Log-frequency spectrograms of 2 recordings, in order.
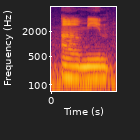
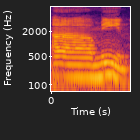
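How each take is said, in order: First: The first vowel is kept short. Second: The first vowel is drawn out long. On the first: "pendek aja" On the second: "A-nya panjang"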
